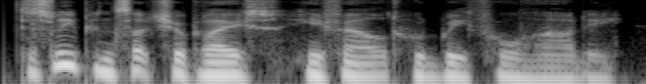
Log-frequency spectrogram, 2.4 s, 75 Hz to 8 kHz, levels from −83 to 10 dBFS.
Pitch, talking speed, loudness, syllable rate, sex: 120 Hz, 270 wpm, -15 LUFS, 6.0 syllables/s, male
